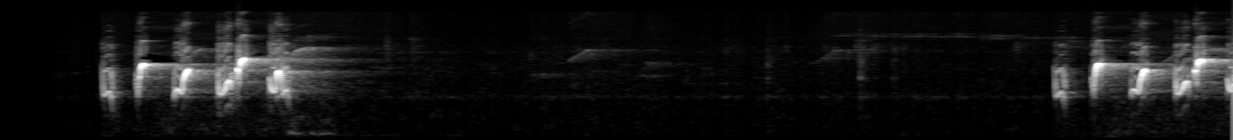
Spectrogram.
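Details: Stripe-throated bulbul kept as a newly trained decoy bird, praised for its pleasing song and good phrasing: two bursts of quick, bubbly, chirping notes about four seconds apart, with silence between.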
